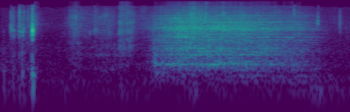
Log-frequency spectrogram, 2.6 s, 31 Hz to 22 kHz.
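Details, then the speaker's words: VW T5.1 Transporter jacked up, front wheel spun by hand, owner reports noise rising with speed; suspected wheel bearing: soft dry scraping rub rising and fading with rotation, sounds like brake pad dragging on disc; pads about half worn. "spin the wheel oh that sounds terrible it's sounding brake Paddy if you ask me"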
